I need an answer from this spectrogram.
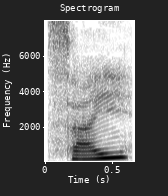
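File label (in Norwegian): "sei", Norwegian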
